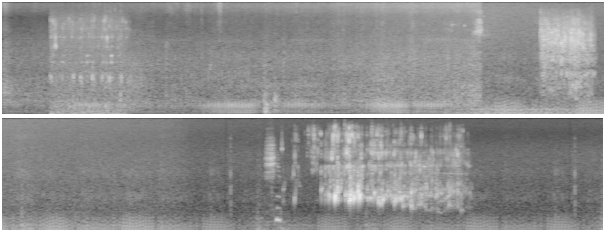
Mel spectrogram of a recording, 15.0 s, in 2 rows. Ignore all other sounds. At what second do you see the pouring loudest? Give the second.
12 s.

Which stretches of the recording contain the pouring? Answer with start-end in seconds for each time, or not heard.
0.6-1.6, 5.5-7.5, 11.6-13.2.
